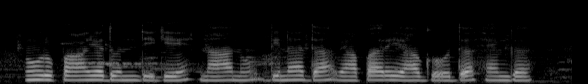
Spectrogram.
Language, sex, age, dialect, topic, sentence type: Kannada, female, 31-35, Dharwad Kannada, banking, statement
